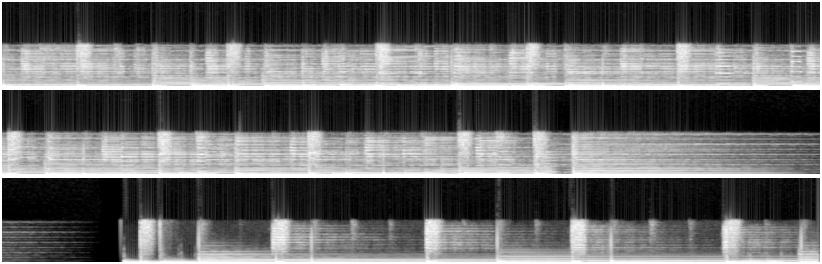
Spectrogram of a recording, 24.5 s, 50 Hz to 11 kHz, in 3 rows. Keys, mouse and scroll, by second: 1.5 click, 2.4 scroll up 1, 3.2 click, 5.4 click, 6.8 click, 8.0 click, 12.0 click, 13.5 click, 16.5 click, 18.1 click, 19.0 click, 21.1 middle click, 23.2 click.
